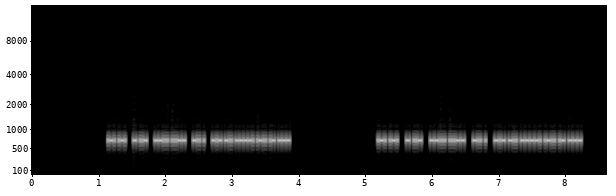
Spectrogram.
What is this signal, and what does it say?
Morse code, heard as a keyed tone, about 64 wpm, 700 Hz. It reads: RR TU 73 DE KD9LAO RR TU 73 DE KD9LAO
